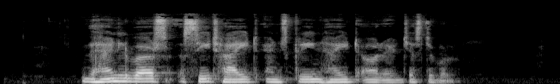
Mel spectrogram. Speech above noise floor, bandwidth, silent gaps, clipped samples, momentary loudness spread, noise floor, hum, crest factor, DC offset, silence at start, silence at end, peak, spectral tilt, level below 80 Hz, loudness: 49 dB; 11.5 kHz; none; under 0.1%; 10 LU; -64 dBFS; none; 16 dB; under 0.1%; 0.8 s; 1.1 s; 0 dBFS; -4.5 dB/octave; -46 dBFS; -15 LUFS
